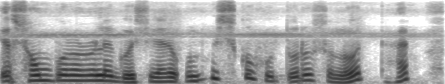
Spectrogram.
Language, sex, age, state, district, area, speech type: Assamese, male, 18-30, Assam, Goalpara, rural, spontaneous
